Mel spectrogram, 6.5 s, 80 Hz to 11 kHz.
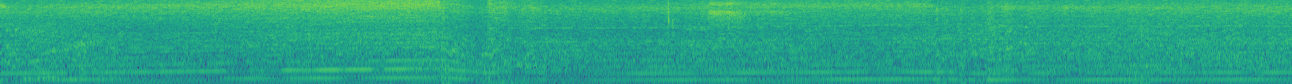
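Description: Race car engine from The Crew 2 driving a lap at a 1950s-themed live summit event, droning steadily with rising and falling revs and a brief dip as the car takes a corner, loud and continuous with no talk.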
